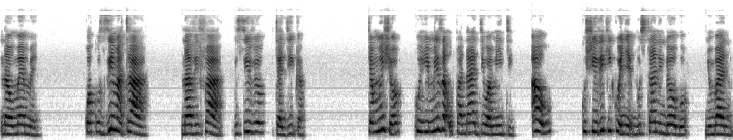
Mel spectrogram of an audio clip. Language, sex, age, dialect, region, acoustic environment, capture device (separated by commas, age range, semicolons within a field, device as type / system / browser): Swahili, female, 25-34, Kenya - Mombasa, Kenya, silence, desktop / Windows / Chrome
